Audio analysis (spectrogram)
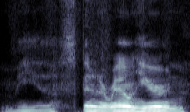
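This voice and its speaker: A man's voice: fairly low pitch, little pitch movement, normal speed, warm tone. A man casually narrating an unboxing as a hobbyist host, musing and thinking aloud. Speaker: radio hobbyist video host.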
